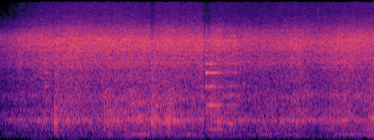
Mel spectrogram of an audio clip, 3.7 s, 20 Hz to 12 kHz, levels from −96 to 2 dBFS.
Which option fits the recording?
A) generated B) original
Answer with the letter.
B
